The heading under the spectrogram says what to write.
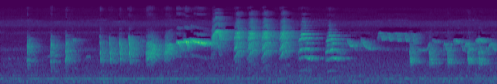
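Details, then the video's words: Nightingale song built from rapid series of repeated sharp notes, a brief pure whistle, a loud pulsing stutter, then a string of quick repeated chirps and whistles. "Singing nightingale. amazing bird song"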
